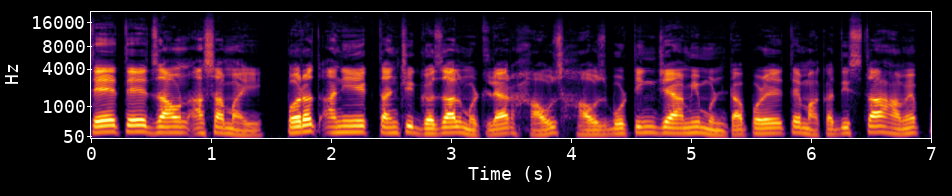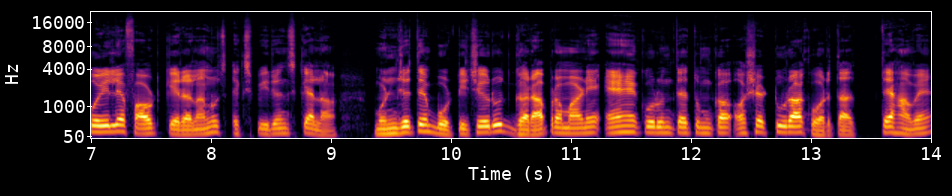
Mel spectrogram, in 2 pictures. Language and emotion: Goan Konkani, neutral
